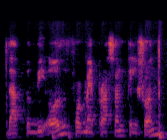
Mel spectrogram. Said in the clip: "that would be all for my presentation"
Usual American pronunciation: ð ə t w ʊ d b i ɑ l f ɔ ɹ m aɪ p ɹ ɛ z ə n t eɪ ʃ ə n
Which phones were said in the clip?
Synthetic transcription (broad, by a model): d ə t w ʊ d b i ɑ l f ɔ ɹ m aɪ p ɹ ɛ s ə n t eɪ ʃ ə n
